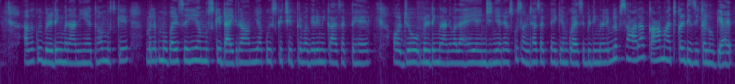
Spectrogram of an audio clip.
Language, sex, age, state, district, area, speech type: Hindi, female, 30-45, Madhya Pradesh, Betul, urban, spontaneous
